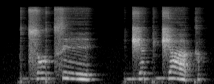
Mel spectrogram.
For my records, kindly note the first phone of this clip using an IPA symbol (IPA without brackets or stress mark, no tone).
d͡z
